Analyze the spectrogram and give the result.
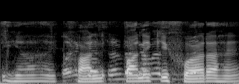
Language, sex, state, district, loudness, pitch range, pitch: Hindi, male, Bihar, Gaya, -17 LUFS, 135-160 Hz, 145 Hz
